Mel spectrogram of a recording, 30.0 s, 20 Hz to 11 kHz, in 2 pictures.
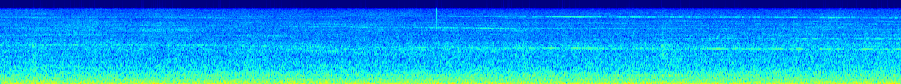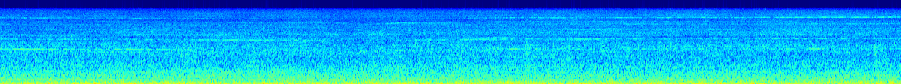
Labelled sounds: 7.9	8.8	vessel noise, 2.9 to 4.2 kHz
13.4	14.1	vessel noise, 3.6 to 5.7 kHz

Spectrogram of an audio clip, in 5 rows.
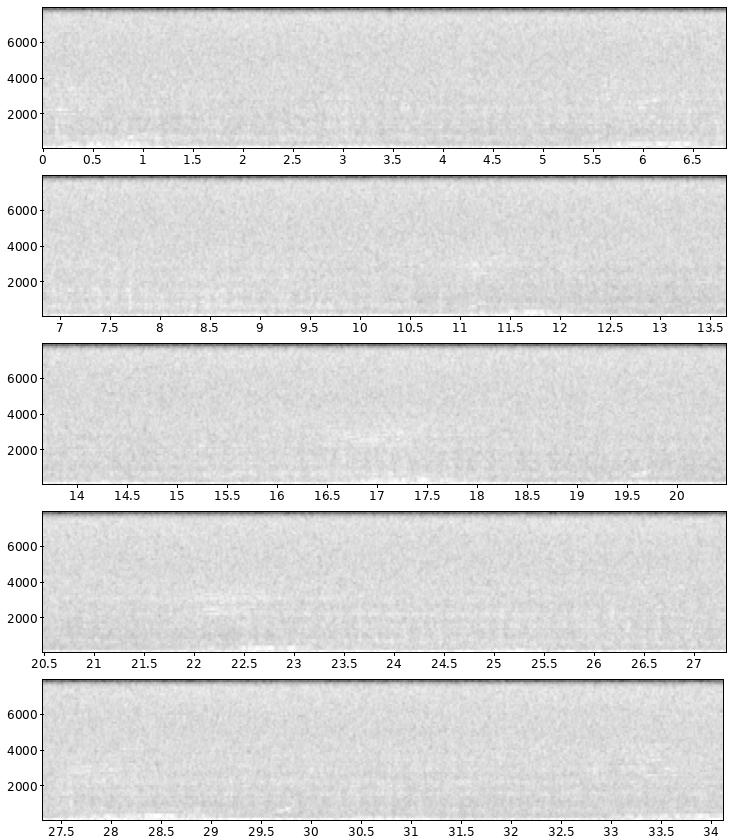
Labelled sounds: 6.0	6.2	humpback whale, 2.6 to 2.8 kHz

